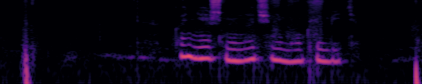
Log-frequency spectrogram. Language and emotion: Russian, sad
